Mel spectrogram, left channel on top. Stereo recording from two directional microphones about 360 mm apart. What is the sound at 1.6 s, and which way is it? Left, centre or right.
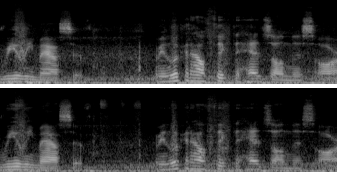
Speech, centre.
